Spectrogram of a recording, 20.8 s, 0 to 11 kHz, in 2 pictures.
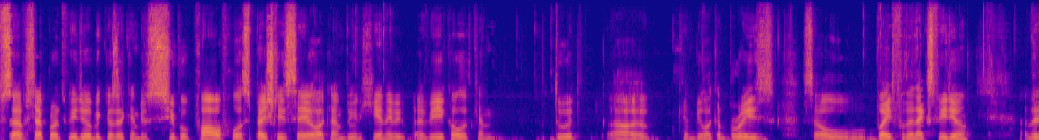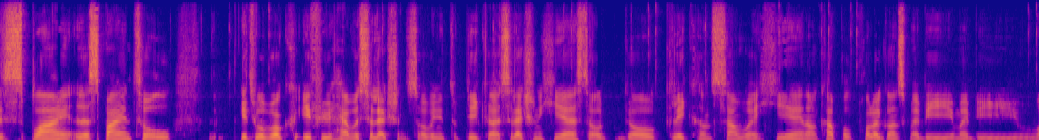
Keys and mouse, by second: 3.3 alt+middle click, 3.3 typing, 3.4 alt+right click, 3.6 alt+click, 5.3 alt+right click, 7.9 alt+middle click, 8.6 alt+click, 12.2 alt+click, 12.2 typing, 12.4 alt+middle click, 12.6 alt+right click, 12.9 alt+click, 13.3 alt+middle click, 14.2 click, 15.0 alt+middle click, 15.3 alt+right click, 16.0 click, 17.4 alt+right click, 17.7 alt+middle click, 17.8 typing, 18.0 alt+click.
